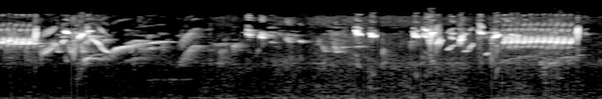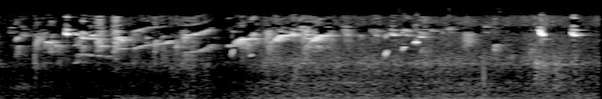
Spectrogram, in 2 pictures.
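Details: Song of a Moroccan goldfinch, used to teach and stimulate caged birds: rapid liquid twitters and buzzy bursts in the first half, then a quieter stretch of scattered tinkling notes.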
